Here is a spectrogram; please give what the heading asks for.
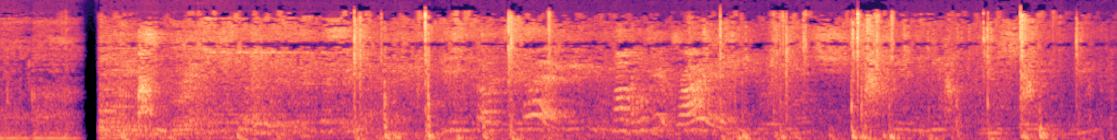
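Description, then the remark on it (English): A female Malinois dog barks and yips repeatedly, sharp irregular bursts throughout, with muffled voices and some knocking or handling noise underneath. “So then she has a spayed female Malinois and Inga is an intact female Malinois”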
